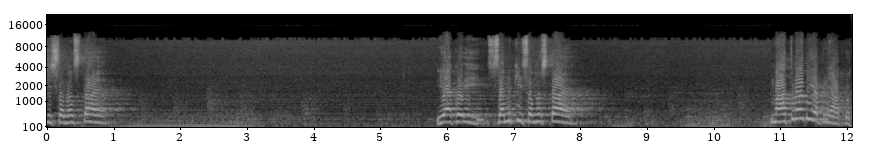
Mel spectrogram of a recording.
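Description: An elderly man speaks calmly into a microphone, in pauses.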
